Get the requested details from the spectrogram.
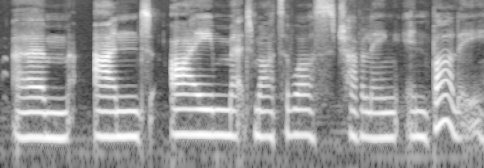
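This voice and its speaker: A woman speaks with a southern English accent. Her pace is very slow and her intonation monotone and flat. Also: medium pitch for a woman. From England. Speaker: podcast co-host, performer and personal trainer. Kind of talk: casual chat.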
